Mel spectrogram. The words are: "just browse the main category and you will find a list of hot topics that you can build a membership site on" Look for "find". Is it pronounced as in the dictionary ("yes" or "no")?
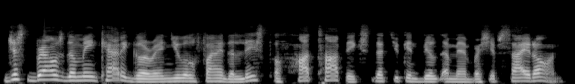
yes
